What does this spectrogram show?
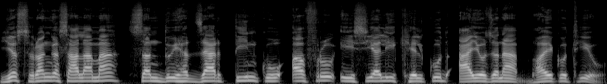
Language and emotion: Nepali, neutral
